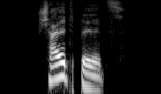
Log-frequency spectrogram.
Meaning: genitive singular of Schaltbild
- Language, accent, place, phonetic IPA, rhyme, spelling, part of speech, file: German, Germany, Berlin, [ˈʃaltˌbɪlt͡s], -altbɪlt͡s, Schaltbilds, noun, De-Schaltbilds.ogg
